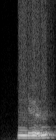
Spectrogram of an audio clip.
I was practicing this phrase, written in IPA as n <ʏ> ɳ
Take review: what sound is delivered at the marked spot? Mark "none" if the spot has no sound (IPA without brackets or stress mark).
ʏ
